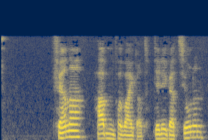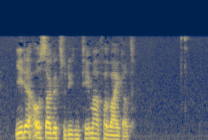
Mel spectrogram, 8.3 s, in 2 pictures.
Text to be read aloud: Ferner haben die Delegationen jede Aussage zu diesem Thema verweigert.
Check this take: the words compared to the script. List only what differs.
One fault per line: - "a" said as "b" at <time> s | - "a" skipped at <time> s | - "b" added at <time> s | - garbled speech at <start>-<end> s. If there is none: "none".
- "die" said as "verweigert" at 2.3 s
